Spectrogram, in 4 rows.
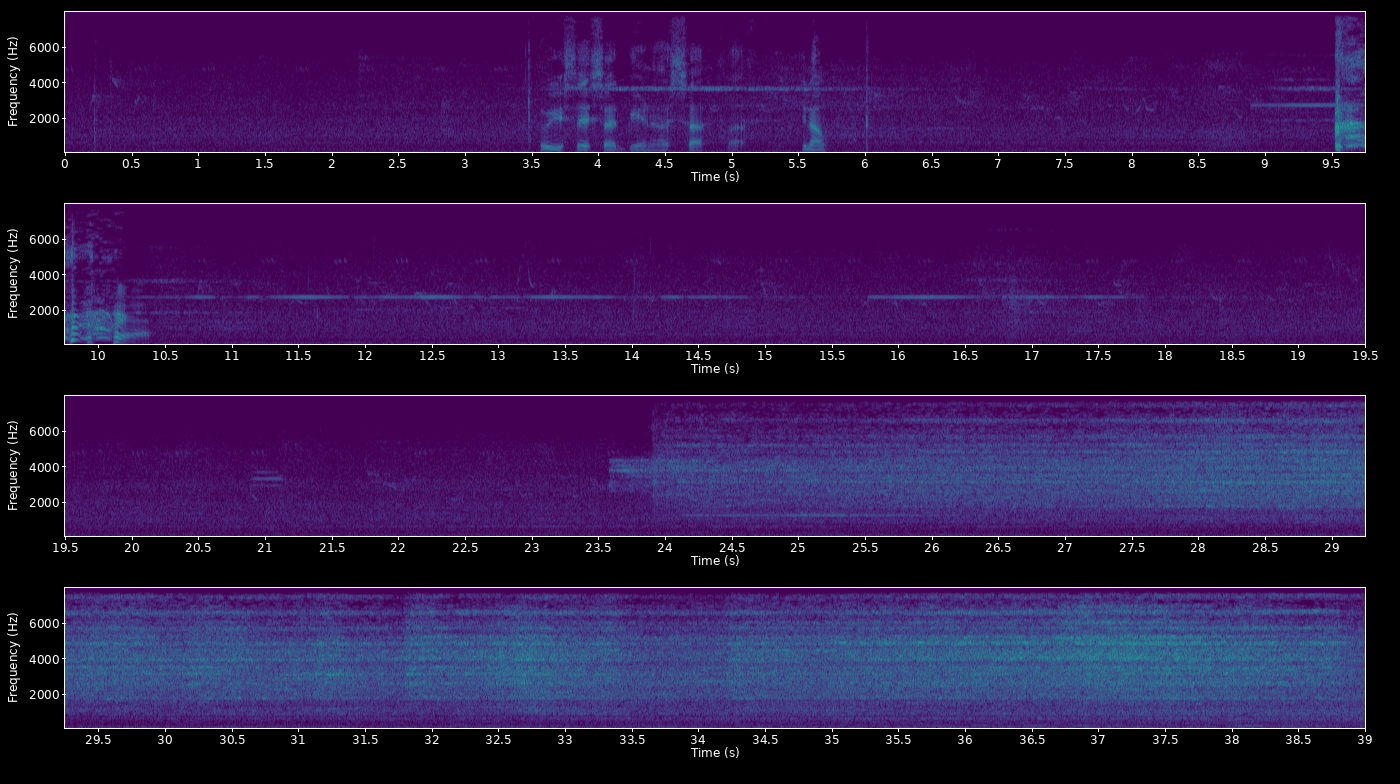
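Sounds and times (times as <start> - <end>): diesel locomotive rumble: 0.0 - 39.0
loud horn blast: 23.6 - 26.4
hiss: 23.9 - 39.0.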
